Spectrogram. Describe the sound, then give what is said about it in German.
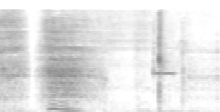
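A single short electronic beep from a mobile phone, clear but brief, rising out of a low, quiet background with no talk. “bei irgendjemandem piept es bei euch. Irgendwer sucht sein Handy, glaube ich.”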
